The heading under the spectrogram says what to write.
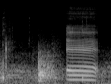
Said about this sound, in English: Gesundheit.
